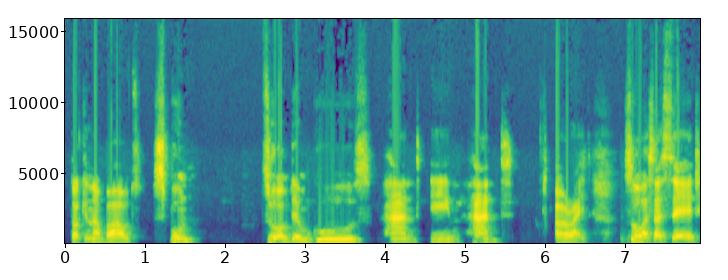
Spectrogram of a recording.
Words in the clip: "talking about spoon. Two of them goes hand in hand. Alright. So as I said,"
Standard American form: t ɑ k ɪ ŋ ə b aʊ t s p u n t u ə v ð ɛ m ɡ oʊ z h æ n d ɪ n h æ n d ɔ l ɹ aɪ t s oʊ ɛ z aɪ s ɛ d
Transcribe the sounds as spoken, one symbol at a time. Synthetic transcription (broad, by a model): t ɑ k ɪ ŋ ə b aʊ t s p u n t u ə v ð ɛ m ɡ oʊ z h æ n d ɪ n h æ n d ɔ l ɹ aɪ t s oʊ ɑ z aɪ s ɛ d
